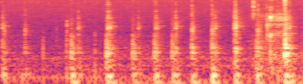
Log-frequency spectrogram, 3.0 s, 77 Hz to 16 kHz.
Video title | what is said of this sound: MSI GE60 2PE Apache Pro Review [HD] | if I just tap it it kind of like rattles within this section here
